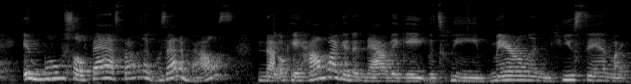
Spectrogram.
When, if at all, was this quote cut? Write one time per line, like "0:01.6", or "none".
0:02.7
